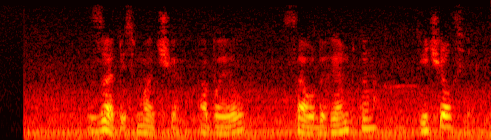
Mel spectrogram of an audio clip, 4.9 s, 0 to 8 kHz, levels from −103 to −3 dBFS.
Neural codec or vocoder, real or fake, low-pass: none; real; 7.2 kHz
